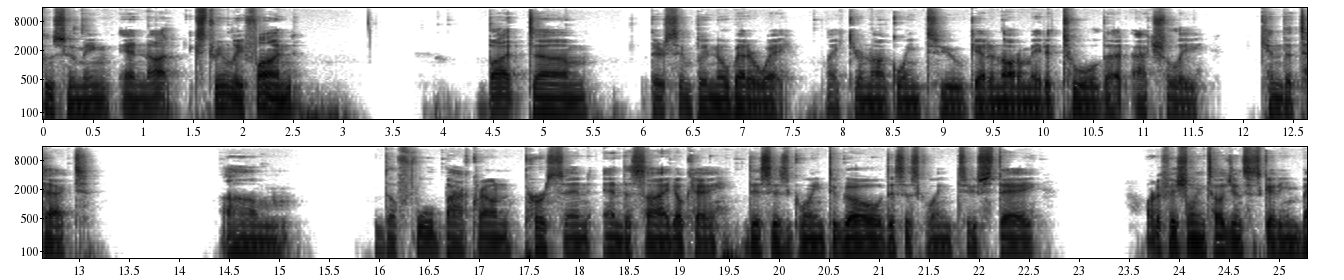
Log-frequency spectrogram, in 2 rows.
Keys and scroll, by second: 1.5 space.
